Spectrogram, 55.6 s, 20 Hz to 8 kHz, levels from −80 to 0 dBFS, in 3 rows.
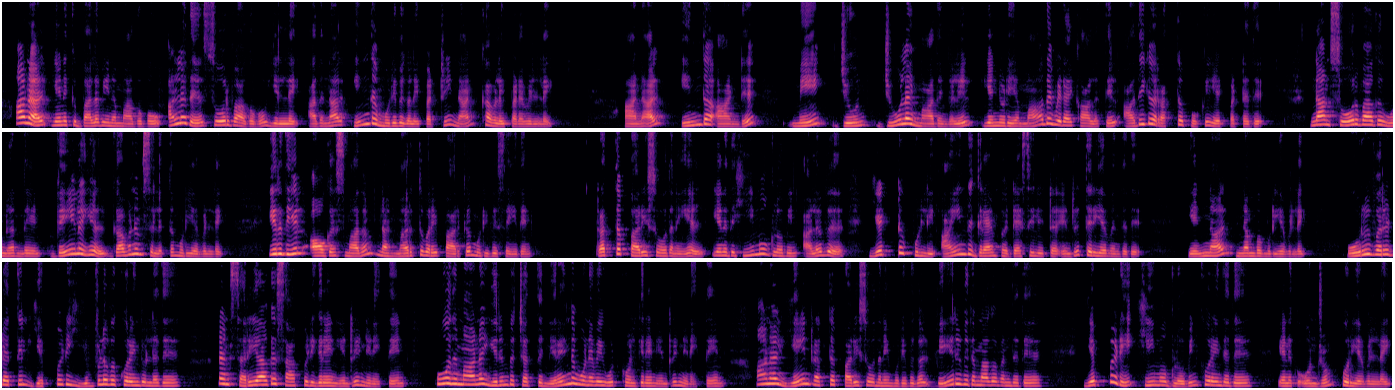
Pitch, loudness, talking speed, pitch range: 195 Hz, -25 LUFS, 95 wpm, 170-250 Hz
